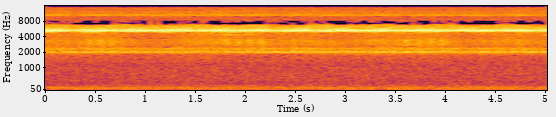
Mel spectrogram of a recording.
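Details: Crickets trill steadily through a summer night in the forest, a high, even ringing with a softer lower tone and only slight pulsing, set against a low background hum.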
